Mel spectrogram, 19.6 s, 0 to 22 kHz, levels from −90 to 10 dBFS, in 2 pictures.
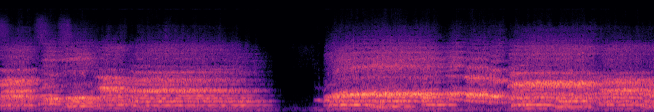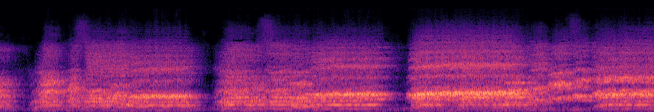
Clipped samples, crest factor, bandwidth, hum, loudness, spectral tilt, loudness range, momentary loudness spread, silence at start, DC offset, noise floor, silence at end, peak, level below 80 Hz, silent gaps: under 0.1%; 16 dB; 9.6 kHz; none; -19 LUFS; -5.5 dB/octave; 7 LU; 12 LU; 0 s; under 0.1%; -66 dBFS; 0 s; -2 dBFS; -52 dBFS; none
